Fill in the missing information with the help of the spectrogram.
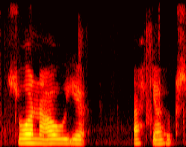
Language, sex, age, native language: Icelandic, female, 10, Icelandic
